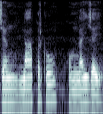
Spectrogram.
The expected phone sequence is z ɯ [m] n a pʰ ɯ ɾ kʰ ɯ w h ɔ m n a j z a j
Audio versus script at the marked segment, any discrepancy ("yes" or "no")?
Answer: yes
